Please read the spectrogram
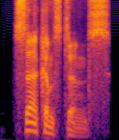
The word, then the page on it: circumstance: British English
